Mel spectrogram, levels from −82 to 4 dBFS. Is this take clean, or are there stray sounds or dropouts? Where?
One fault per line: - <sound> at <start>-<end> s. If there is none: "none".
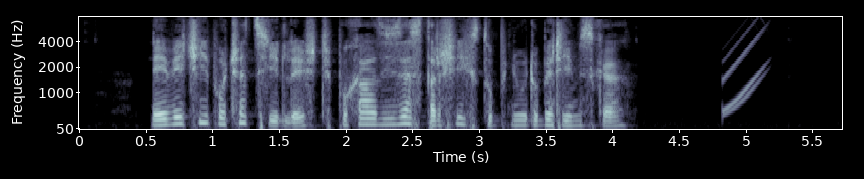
- chirp at 4.8-5.2 s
